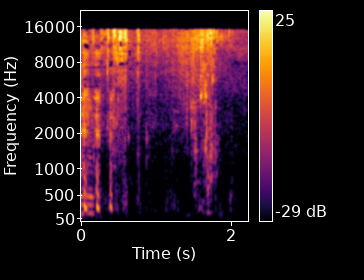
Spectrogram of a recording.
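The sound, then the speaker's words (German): A few quick gulping swallows, followed by soft wet liquid sounds and faint breathing as someone drinks from a water bottle. “ich habe hier eine Wasserflasche stehen, keine Angst, ich trinke jetzt kein Bier und fange es so an.”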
